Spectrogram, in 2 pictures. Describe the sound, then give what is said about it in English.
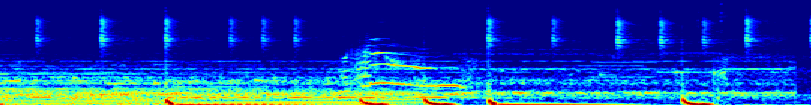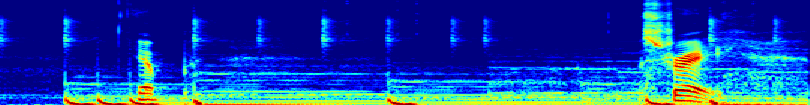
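A cat meows three times in a pre-rendered trailer for a cat simulator video game, with short, rising cries spaced a few seconds apart, over steady background music with deep thumping beats. “It's a cat simulator, and of course, why wouldn't you like it?”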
